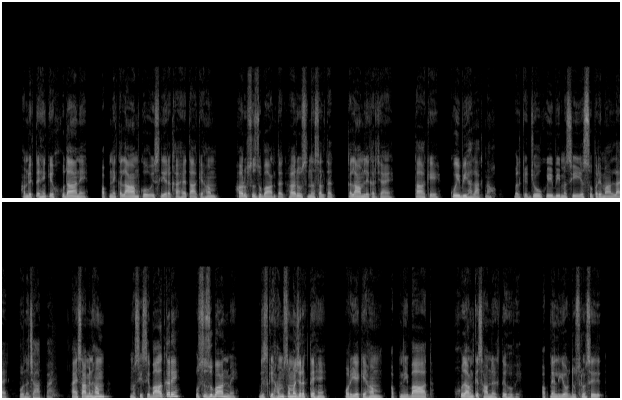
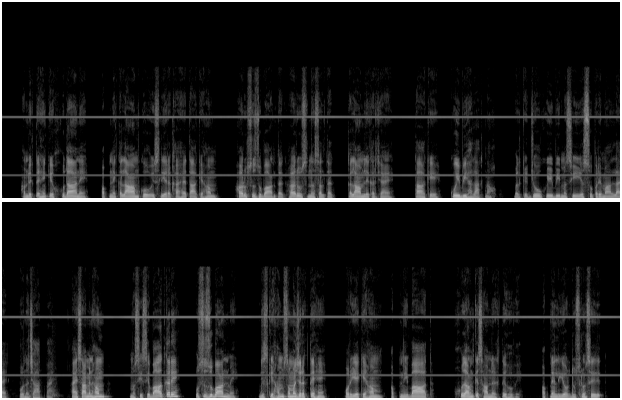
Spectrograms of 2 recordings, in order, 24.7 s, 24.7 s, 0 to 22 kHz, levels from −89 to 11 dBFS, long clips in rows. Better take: first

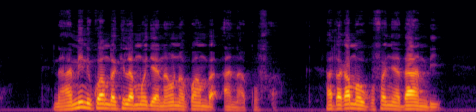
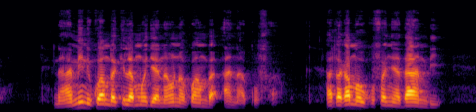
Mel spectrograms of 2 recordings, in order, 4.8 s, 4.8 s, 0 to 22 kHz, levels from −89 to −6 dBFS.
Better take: first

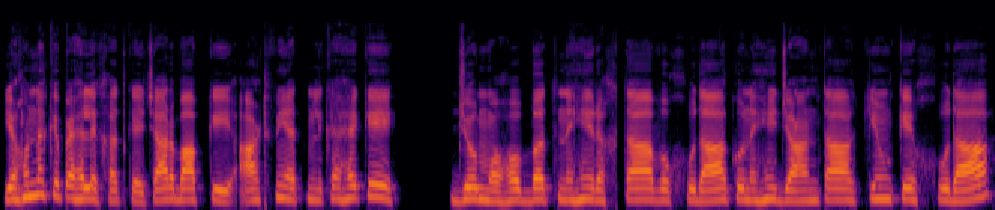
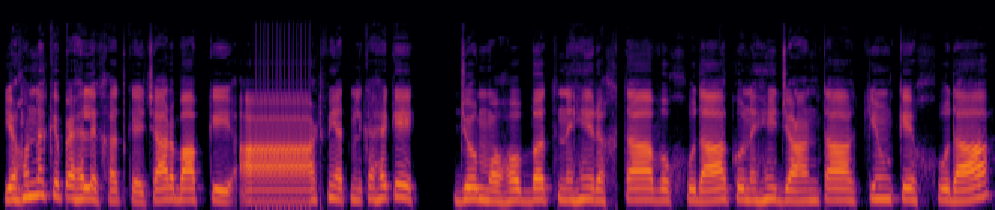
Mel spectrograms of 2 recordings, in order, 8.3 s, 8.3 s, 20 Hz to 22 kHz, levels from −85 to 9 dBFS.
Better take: first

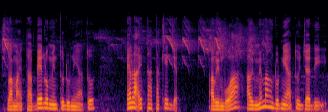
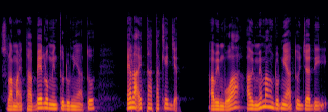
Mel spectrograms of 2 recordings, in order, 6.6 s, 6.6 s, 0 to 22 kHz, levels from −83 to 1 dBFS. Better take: second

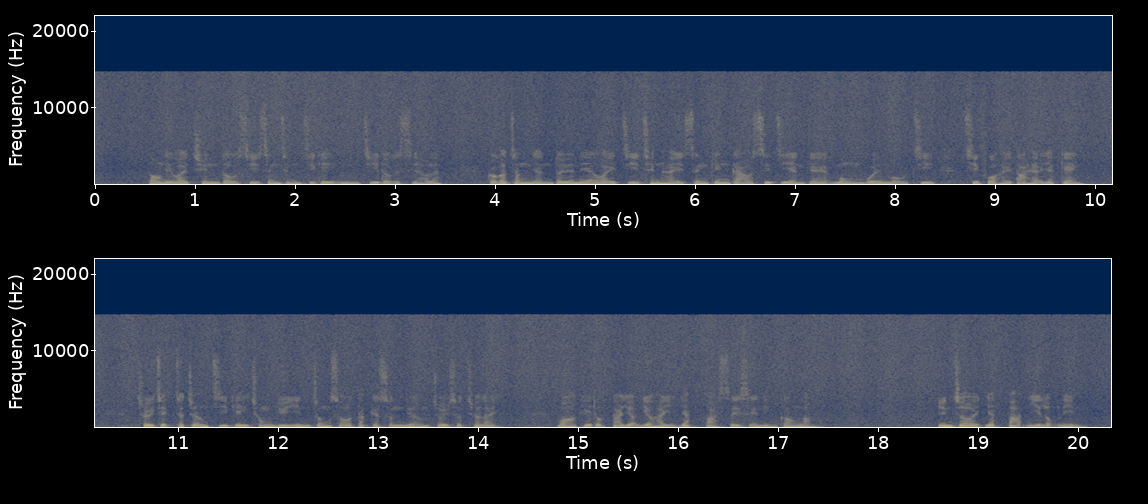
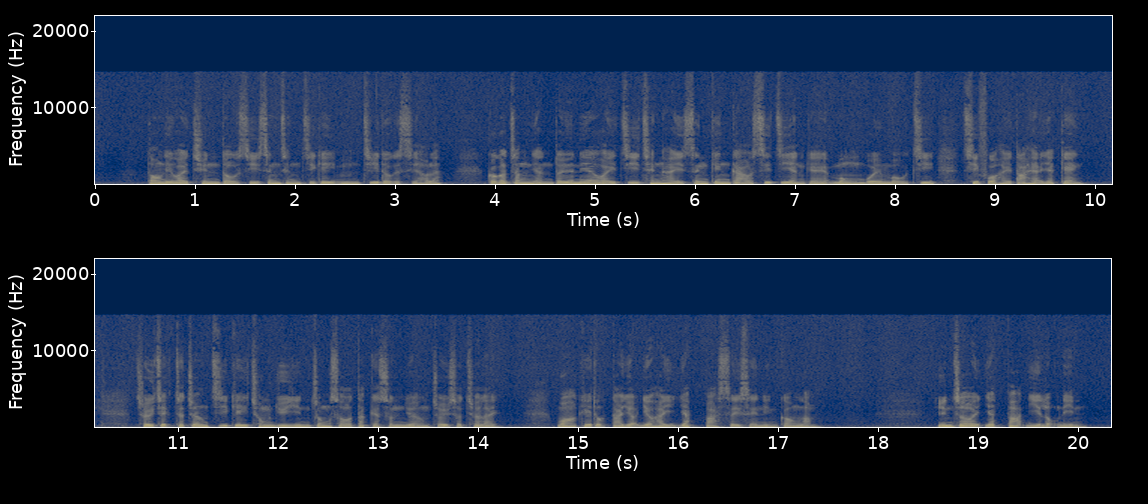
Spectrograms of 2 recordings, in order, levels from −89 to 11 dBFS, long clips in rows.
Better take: second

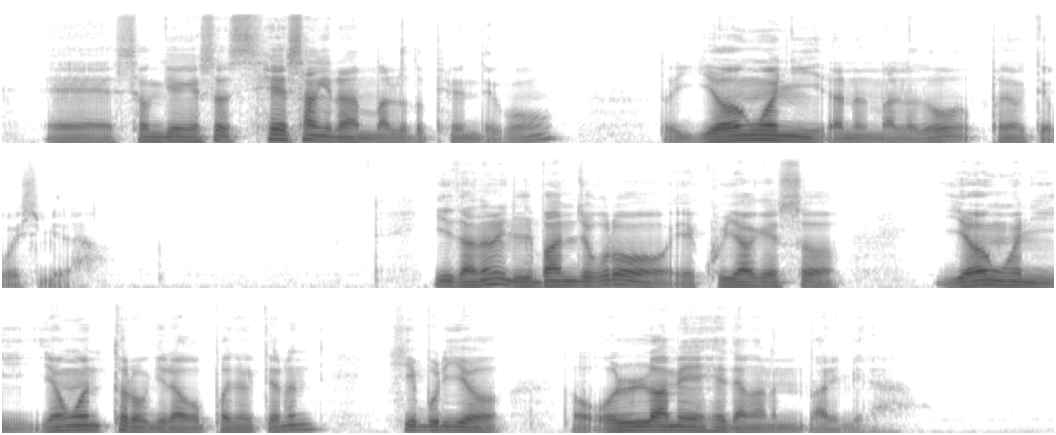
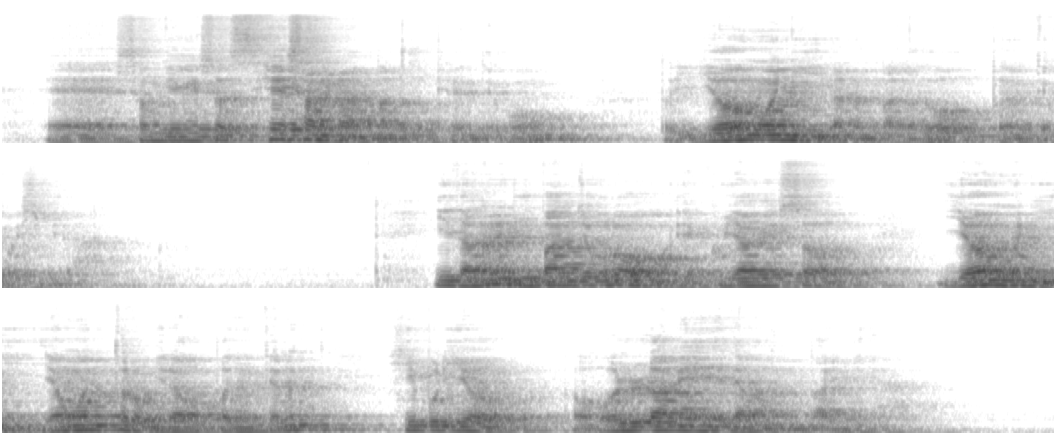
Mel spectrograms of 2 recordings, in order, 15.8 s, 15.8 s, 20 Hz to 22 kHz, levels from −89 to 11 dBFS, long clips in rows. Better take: first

